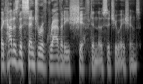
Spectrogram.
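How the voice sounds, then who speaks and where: A man's voice: fairly low pitch, brisk, gravelly, sharp tone, no room sound, clean studio sound. A man hosting a podcast, asking his guests curious questions with small restarts. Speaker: podcast host. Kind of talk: interviewing.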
